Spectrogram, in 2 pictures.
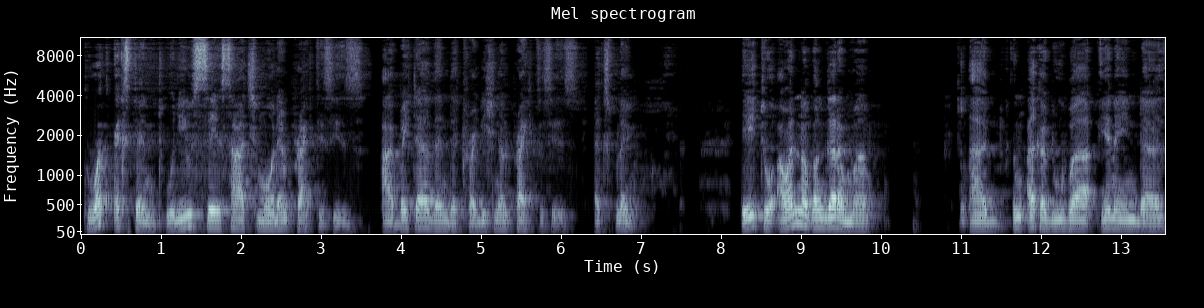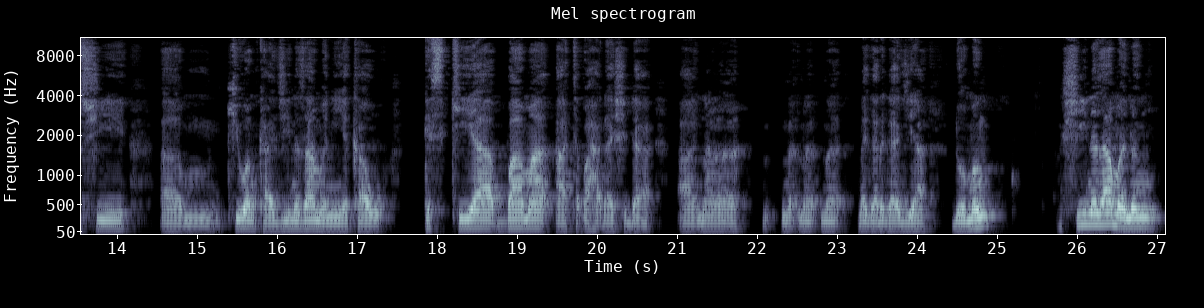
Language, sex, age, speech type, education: Hausa, male, 30-45, spontaneous, tertiary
